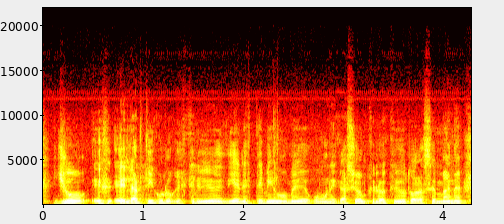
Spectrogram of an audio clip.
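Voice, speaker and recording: A man with a Chilean accent and a high pitch, ordinary pitch variation, and noticeable background noise. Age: 60s. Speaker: political columnist panelist. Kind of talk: panel debate.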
